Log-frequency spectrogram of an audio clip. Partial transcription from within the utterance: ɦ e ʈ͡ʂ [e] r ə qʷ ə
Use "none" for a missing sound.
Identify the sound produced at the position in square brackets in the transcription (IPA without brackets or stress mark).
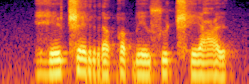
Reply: ɛ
